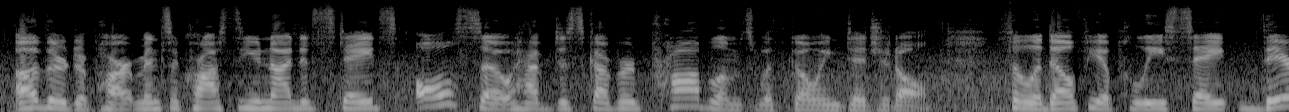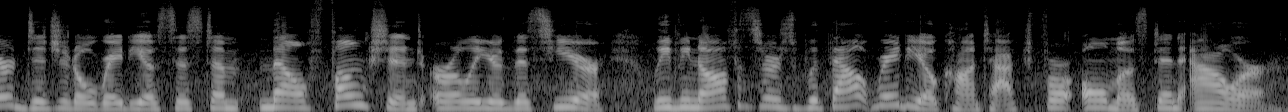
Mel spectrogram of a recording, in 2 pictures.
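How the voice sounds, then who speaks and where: A woman's voice: mid-range voice, a bit bright. Woman reporter doing a formal news read, slight hiss behind. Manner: measured, formal delivery. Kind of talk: scripted news narration.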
